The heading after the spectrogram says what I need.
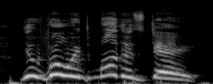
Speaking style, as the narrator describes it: One man even took it upon himself to yell

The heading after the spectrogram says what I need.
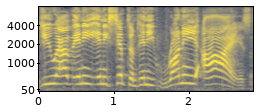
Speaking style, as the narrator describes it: I shout that so that Morgan can hear

